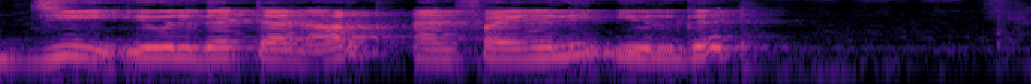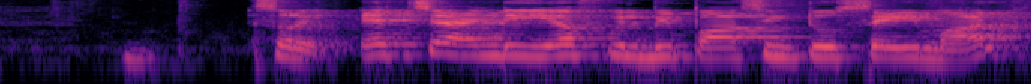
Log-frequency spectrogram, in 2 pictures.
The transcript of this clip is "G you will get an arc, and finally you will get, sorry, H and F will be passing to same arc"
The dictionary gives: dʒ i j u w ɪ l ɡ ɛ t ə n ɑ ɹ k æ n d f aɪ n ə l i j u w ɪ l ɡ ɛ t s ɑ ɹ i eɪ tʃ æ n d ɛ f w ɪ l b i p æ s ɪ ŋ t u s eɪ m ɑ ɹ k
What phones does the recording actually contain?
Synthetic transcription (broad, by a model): dʒ i j u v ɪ l ɡ ɛ t ə n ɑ ɹ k æ n d f aɪ n ə l i j u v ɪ l ɡ ɛ t s ɑ ɹ i eɪ tʃ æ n d ɛ f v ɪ l b i p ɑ s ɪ ŋ t u s eɪ m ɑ ɹ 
